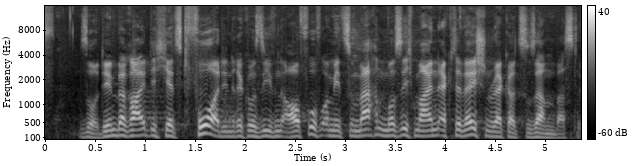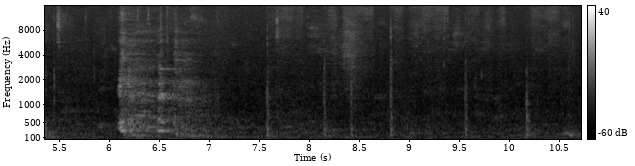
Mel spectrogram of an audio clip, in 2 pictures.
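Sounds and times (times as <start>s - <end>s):
speech: 0.4s - 5.7s
writing on a board during a lecture: 7.0s - 10.7s.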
